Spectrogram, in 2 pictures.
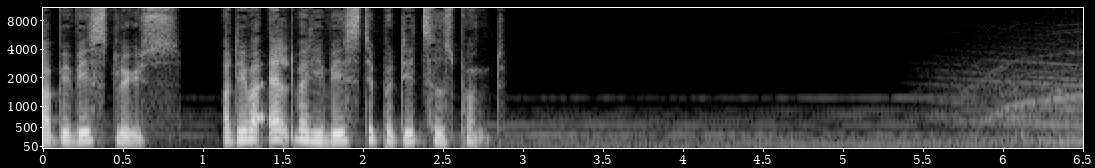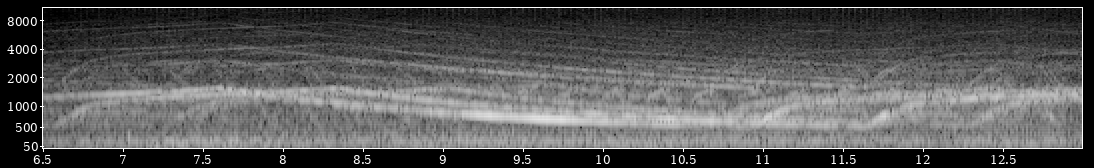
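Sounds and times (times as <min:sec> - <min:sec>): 
speech: 0:00.0 - 0:03.0
police car siren wailing during emergency run: 0:05.7 - 0:12.9
low rumble of traffic: 0:06.1 - 0:12.9.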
